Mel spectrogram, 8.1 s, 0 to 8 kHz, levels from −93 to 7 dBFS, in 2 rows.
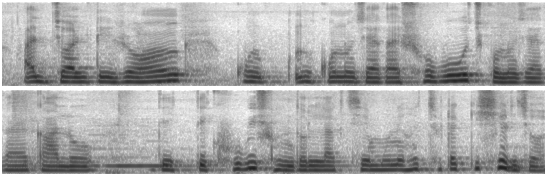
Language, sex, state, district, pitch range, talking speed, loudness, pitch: Bengali, female, West Bengal, North 24 Parganas, 155-180 Hz, 145 wpm, -18 LUFS, 165 Hz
